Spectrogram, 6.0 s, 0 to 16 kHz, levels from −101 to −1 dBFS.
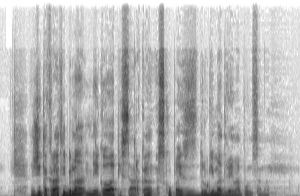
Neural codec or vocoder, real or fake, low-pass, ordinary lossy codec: vocoder, 48 kHz, 128 mel bands, Vocos; fake; 14.4 kHz; Opus, 32 kbps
